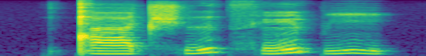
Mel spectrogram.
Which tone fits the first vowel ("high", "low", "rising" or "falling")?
low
